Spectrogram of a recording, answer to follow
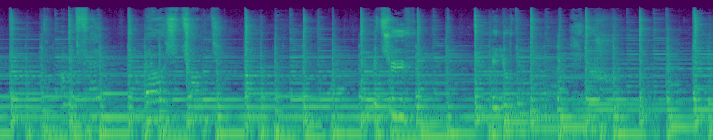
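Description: Live rock band playing a song at full volume: electric guitar, keyboards and organ over bass and drums in a steady beat.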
